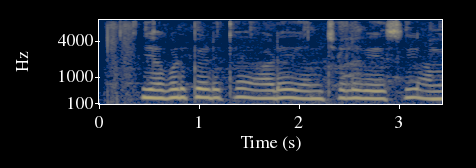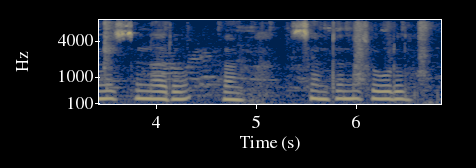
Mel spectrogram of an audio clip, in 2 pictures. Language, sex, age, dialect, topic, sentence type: Telugu, female, 18-24, Utterandhra, banking, statement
